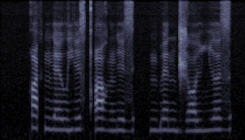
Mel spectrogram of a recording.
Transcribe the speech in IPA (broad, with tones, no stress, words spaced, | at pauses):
qə˦˨xŋɛ˨u̯ jɪ˦zqʼɔ˦˨ʁŋɪ˦˨z | mbɛ˨ nd͡ʒɔ˨y̯ ʎə˦z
